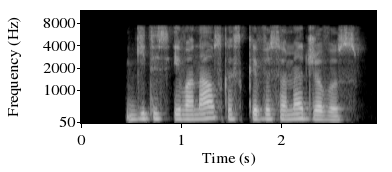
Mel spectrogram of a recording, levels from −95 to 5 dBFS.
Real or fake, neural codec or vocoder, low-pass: real; none; 7.2 kHz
